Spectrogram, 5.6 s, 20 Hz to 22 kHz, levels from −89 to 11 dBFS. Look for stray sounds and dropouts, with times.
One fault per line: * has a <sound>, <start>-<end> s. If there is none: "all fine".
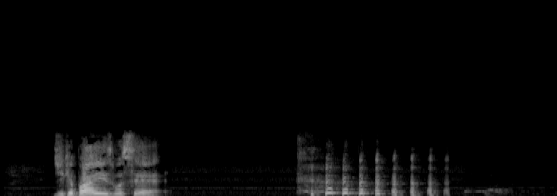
* has a laugh, 3.0-4.5 s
